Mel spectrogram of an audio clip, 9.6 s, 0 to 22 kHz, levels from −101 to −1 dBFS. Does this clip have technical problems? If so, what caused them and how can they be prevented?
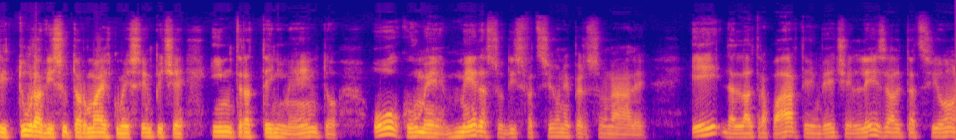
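Yes. Microphone overload runs from 0.24 to 0.38 s, just before "vissuta ormai come", with a harsh crackle on the loudest peaks. The input was likely set too high, pushing peaks about 4 dB past the converter's limit. The waveform shows flat-topped peaks on a few percent of samples, and the spectrogram shows broadband energy spreading upward. Lowering the input gain so peaks stay well below full scale prevents it.

The microphone volume stepped down four times. The first drop, about 2 dB at 0.37 s, comes right after the clipped peak. The second, about 4 dB, is at 1.38 s after "vissuta ormai come". The third, about 3 dB, is at 2.79 s. The fourth, about 3 dB, is at 4.83 s between "o come mera" and "soddisfazione personale e dall'altra". Each time, the voice and background drop together, likely because call software reduced the device's input level. 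On the waveform the envelope steps down abruptly, and on the spectrogram the whole band dims at once. Disabling automatic input adjustment and setting a safe fixed level beforehand prevents it.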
